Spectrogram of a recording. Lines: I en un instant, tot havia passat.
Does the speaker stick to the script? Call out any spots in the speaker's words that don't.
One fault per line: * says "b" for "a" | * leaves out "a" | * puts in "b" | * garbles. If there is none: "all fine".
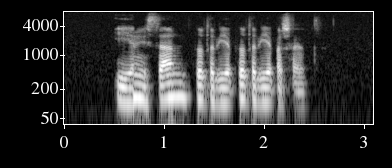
* leaves out "en"
* puts in "tot havia"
